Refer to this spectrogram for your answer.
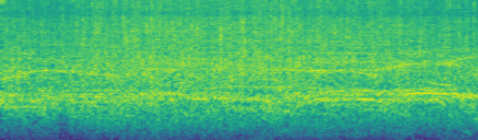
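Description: A crowd claps and cheers steadily and loudly, a dense wash of applause filling the space without pause for a few seconds.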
